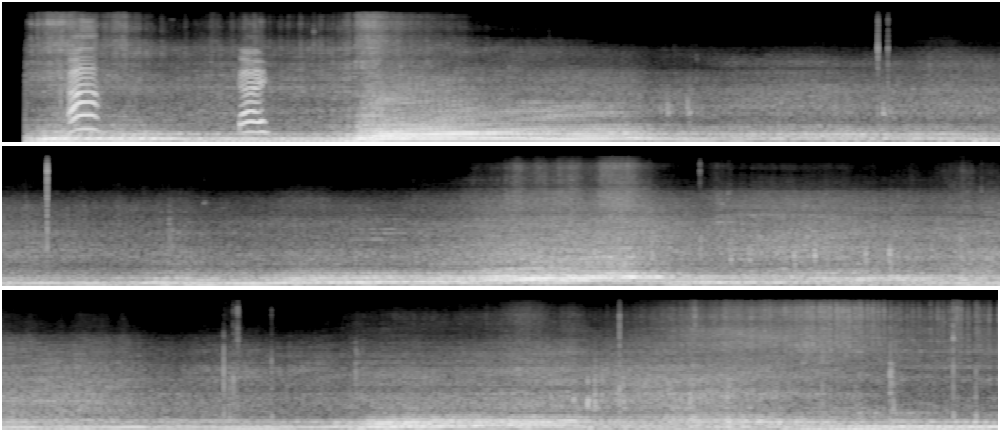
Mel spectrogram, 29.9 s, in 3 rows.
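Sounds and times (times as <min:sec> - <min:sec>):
car engine rumbling and revving: 0:00.3 - 0:29.9.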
